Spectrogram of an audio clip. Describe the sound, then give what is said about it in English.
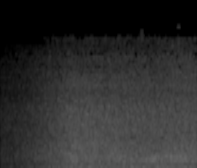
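Loud, steady roar of water blasting from two huge river pipes wide enough to drive a truck through, spraying across the river as a continuous rushing hiss that builds slightly and holds. “I'm looking at two huge water pipes. And when I say huge, you can actually drive a big truck through each one of them. And they're blasting water, which is spraying all across the bit of the river”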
